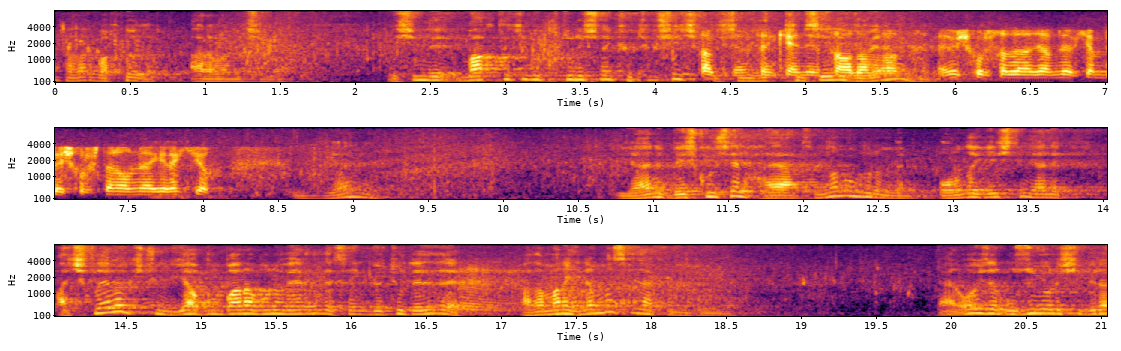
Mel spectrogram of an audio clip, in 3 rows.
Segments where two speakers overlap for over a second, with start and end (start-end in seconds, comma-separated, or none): 4.4-5.6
